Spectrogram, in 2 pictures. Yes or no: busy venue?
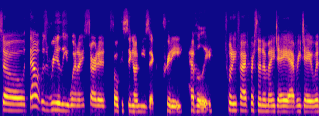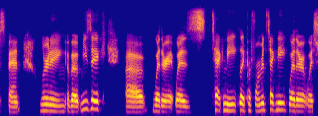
no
